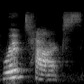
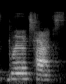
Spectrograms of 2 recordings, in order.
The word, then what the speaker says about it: Britax: So Britax is the parent company. Britex, Brightax, Britax. People say it differently, but it is Britex because it comes from the root of British accessories.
